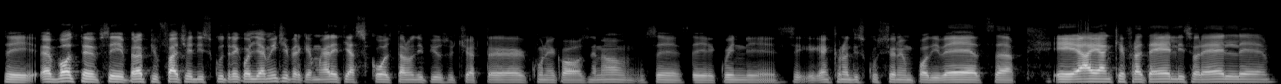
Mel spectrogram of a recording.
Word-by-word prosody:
Sì, 110 -3 +1
e - - 0
a 125 - +6
volte 135 -2 +5
sì, 125 -1 +2
però 125 - +5
è 130 - +1
più 130 -1 -5
facile 125 +1 +3
discutere 120 +1 -4
con 125 0 +1
gli 125 - +1
amici 140 +3 -1
perché 115 - -4
magari 115 +2 0
ti - - -6
ascoltano 115 0 -2
di 110 -1 -7
più 115 0 -7
su 105 +2 -13
certe 105 +1 -8
alcune 105 0 -4
cose, 105 0 -4
no 110 -2 -7
sì, 105 0 -6
sì, 100 0 -5
quindi 105 -3 -6
sì, 105 +3 -14 0.2
è 100 - -5
anche 115 0 -6
una 115 0 -2
discussione 110 +2 -7
un 105 -2 -7
po' 110 - -1
diversa 110 0 +1 0.4
e 120 0 +5
hai 130 +1 +8
anche 130 -1 +2
fratelli, 125 +1 +1
sorelle? 120 0 -1
115 Hz, 185 wpm, -22 LUFS, 105-125 Hz, 0.4 s, hai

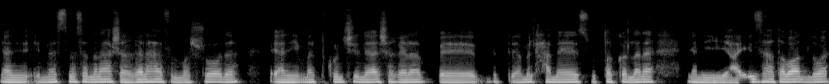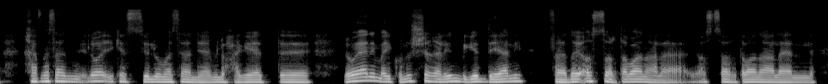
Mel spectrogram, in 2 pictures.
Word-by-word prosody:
يعني 110 +1 +1
الناس 115 +2 -2
مثلًا 120 +2 +1
اللي 120 - +2
أنا 125 - +3
هاشغلها 115 +1 +2
في 115 - -7
المشروع 105 +4 -1
ده 115 +1 -1 0.3
يعني 105 0 +2
ما 110 0 0
تكونش 115 +2 -3
إنها 115 0 +2
شغالة 110 0 +1
ب 110 - -6 0.6
بتعمل 110 +1 -4
حماس 115 -1 0
والطاقة 110 +2 -3
اللي 115 0 +2
أنا 120 +1 +1 0.3
يعني 105 -2 +1
عايزها 120 +5 +1
طبعًا 120 +2 +4
اللي 115 0 -1
هو 125 0 +2 0.2
هاخاف 135 -1 -1
مثلًا 140 0 +2
اللي 135 +2 -1
هو - - +3
يكسلوا 125 -2 0
مثلًا 115 -1 0
يعملوا 110 +2 0
حاجات 110 0 -1
اللي 105 0 +1 0.4
هو 145 - +5
يعني 170 +2 +3
ما 130 - 0
يكونوش 125 +4 -2
شغالين 135 -2 +2
بجِد 125 +1 +2
يعني، 135 +4 +2 0.2
فده 110 +3 +2
يأثّر 140 -1 +2
طبعًا 120 +2 +1
على 100 0 -3
يأثّر 115 -1 -3
طبعًا 115 +1 +1
على 105 -1 +1
ال 100 0 -4
115 Hz, 175 wpm, -22 LUFS, 110-125 Hz, 0.6 s, هو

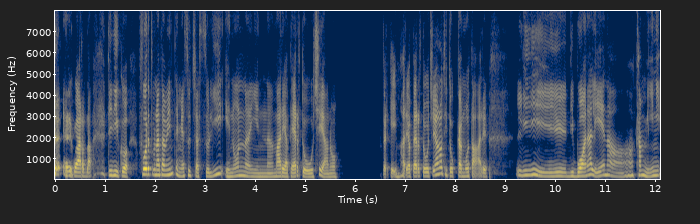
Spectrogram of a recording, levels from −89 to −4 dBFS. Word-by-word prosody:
Eh 200 0 +3
guarda, 180 -1 +3 0.3
ti 225 - -2
dico, 195 -5 +2 0.2
fortunatamente 260 +1 +6
mi 180 - -4
è - - -2
successo 185 -4 -5
lì 245 - -3
e 165 - -5
non 200 +5 -3
in 160 -1 -6
mare 170 +1 +2
aperto 165 +1 0
o 150 - 0
oceano, 155 -1 -3 0.8
perché - - -5
in - - -5
mare 160 - -3
aperto 180 +1 +1
o - - +2
oceano 245 +10 +2
ti 260 -5 -6
tocca 185 -2 0
nuotare. 180 - -2 0.5
Lì 185 -6 -3
di 185 +2 -4
buona 190 +7 +4
lena 195 -3 -4
cammini 215 -1 -2
185 Hz, 150 wpm, -24 LUFS, 170-225 Hz, 0.8 s, fortunatamente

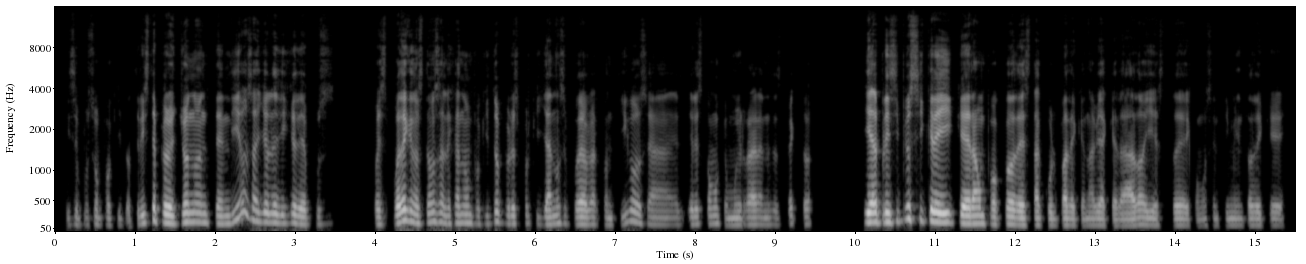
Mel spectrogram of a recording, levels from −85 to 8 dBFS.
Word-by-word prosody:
y - - -20
se 115 0 -15
puso 110 +2 -16
un 110 - -15
poquito 105 -1 -17
triste, 135 +9 0
pero 140 -5 +6
yo 140 +5 +1
no 155 0 -1
entendí, 140 - -4
o 310 +4 -3
sea, 180 - -2
yo 155 -1 -1
le 145 -1 0
dije 135 +1 -3
de: 120 -3 +1
"Pues, 120 +2 -22 0.5
pues, 115 -1 -8
puede 170 +6 +5
que 170 - -1
nos 140 - 0
estemos 150 +4 -6
alejando 140 0 -5
un 140 - -5
poquito, 125 +5 -8
pero 130 -1 -7
es 130 - -6
porque 125 -2 -19
ya 120 0 -1
no 130 +2 -6
se 130 - -18
puede 120 -1 -1
hablar 115 0 -6
contigo, 115 +9 -10
o 145 - -4
sea, 115 -3 -14
eres 120 +1 -8
como 125 +1 -10
que 110 - -17
muy 110 +1 -6
rara 115 +1 -6
en 110 - -13
ese 110 0 -17
aspecto". 120 +2 -15 0.6
Y - - +9
al 155 -1 +8
principio 155 +6 +2
sí 195 -3 -6
creí 150 -3 +9
que 140 -2 +6
era 130 0 +7
un 130 0 0
poco 120 0 -1
de 110 - +3
esta 110 0 -5
culpa 105 0 -4
de 105 -1 -5
que 100 - -15
no 105 - -10
había 105 0 -4
quedado 100 +3 -4
y 110 -1 -4
este 105 0 -7
como 100 0 -18
sentimiento 105 0 -12
de 105 -1 -7
que, 105 0 -12
120 Hz, 260 wpm, -22 LUFS, 110-140 Hz, 0.6 s, Y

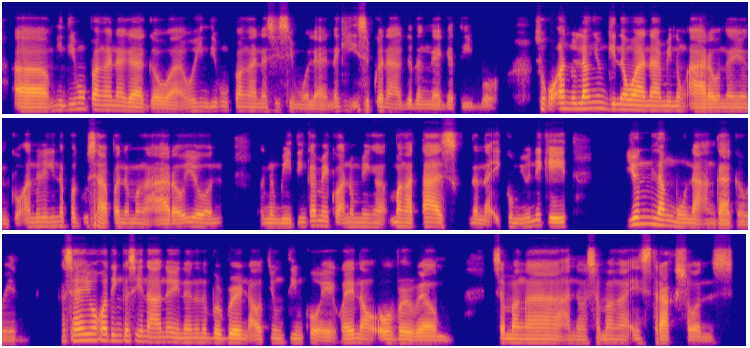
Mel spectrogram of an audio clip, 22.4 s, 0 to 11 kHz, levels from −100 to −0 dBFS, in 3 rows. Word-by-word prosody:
um, 110 -1 +4
hindi 135 +2 -9
mo 165 0 -6
pa 145 -2 0
nga 135 - 0
nagagawa 105 -7 -1
o - - -7
hindi 115 0 -9
mo 120 -1 -13
pa 115 -1 -4
nga 110 - -2
nasisimulan, 95 -4 -2
nag-iisip 115 +6 -1
ka - - 0
na 100 -2 -2
agad 100 +2 -7
ng 100 -1 -6
negatibo. 90 -4 -8 0.3
So, - - -2
kung - - +2
ano 170 -1 +2
lang 170 +1 +4
'yong 180 -3 -7
ginawa 145 -3 +4
namin 130 -1 0
no'ng 120 - -11
araw 105 0 +2
na 105 -1 -4
'yon, 105 0 -5
kung 100 - -10
ano 125 - -7
lang 125 0 -4
napag-usapan 115 -3 0
ng 110 - -7
mga - - -5
araw 105 +1 +1
'yon, 115 -2 -2 0.4
'pag 110 - -10
nag-meeting 115 +2 -5
kami, 145 -1 0
kung - - +1
anong 120 +1 -6
menga 120 -1 -5
mga 115 -2 +1
task 120 -3 +6
na 115 - -4
na-i-communicate 120 +2 0 0.6
'yon 190 +1 +2
lang 160 -3 +4
muna 115 -6 -1
ang 105 +1 -8
gagawin. 90 -2 -3 0.4
Kasi 165 +2 +7
ayoko 180 -1 +3
din 170 0 -4
kasi 160 0 +5
na 135 -1 +3
ano 140 - -1
eh, 130 - -1
na 125 0 -3
na-bu-burnout 120 -2 0
'yong 120 -1 -8
team 115 0 -7
ko, 110 - -2
eh, 90 - -1
o - - -14
kaya 115 +1 +2
na-o-overwhelmed 105 -4 0 0.4
sa 120 - +2
mga 110 -2 0
ano, 100 -1 -7
sa 110 +1 +5
mga 105 -2 -3
instructions. 100 -4 +3
115 Hz, 200 wpm, -25 LUFS, 105-130 Hz, 0.6 s, Kasi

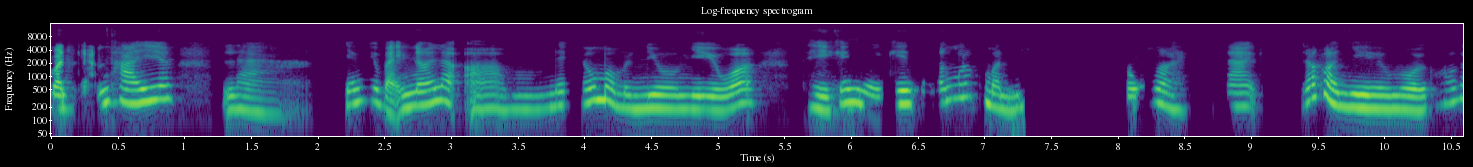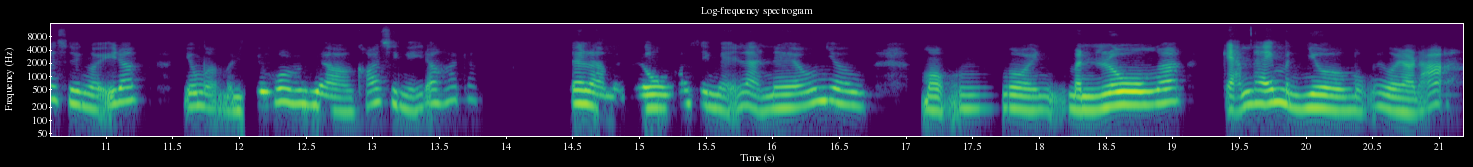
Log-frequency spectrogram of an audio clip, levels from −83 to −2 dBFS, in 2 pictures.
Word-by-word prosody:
mình 190 -1 +4
cảm 255 - -4
thấy 265 +2 +3
á 310 - 0 0.4
là 165 -5 -6 0.5
giống 255 +4 -2
như 265 -2 -4
bạn 200 -3 0
nói 230 +3 +2
là, 280 -2 +1
ờ, 185 -6 -6 0.5
nếu 270 +3 0
mà 295 -4 +4
mình 190 -2 -2
nhường 190 -1 +2
nhiều 180 0 0
á, 245 +4 +2 0.4
thì 180 -3 -1
cái 255 - +1
người 215 -9 0
kia 240 - +4
cũng 235 -2 -27
lấn 255 - -4
lướt 350 -3 -9
mình. 190 -6 -1 0.8
Đúng 175 +1 -2
rồi, 235 -7 -2 0.4
à, 215 -1 -5 0.4
rất 315 +7 -2
là 250 - +5
nhiều 195 -3 +4
người 180 -2 +2
có 260 +3 -8
cái 305 -1 -4
suy 250 -4 +1
nghĩ 195 +3 -1
đó, 285 +2 0 0.3
nhưng 215 +1 -1
mà 200 - -5
mình 170 0 -5
chưa 230 - +4
có 270 0 +3
bao 245 - +1
giờ 185 -9 -1
có 245 +7 -4
suy 250 -3 -5
nghĩ 185 -2 -5
đó 250 - -3
hết 275 +3 -8
á. 305 - -17 0.7
Nên 250 -1 +6
là 215 -4 +2
mình 175 -2 -10
luôn 195 0 +3
có 240 - -8
suy 225 - -2
nghĩ 190 -3 -3
là 210 -4 -3
nếu 200 +7 0
như 250 -6 +1 0.4
một 175 -1 0 0.4
người 185 -3 +1 0.2
mình 175 0 +3
luôn 230 +1 +9
á, 265 +2 +2 0.3
cảm 190 +5 0
thấy 245 +1 +5
mình 215 -8 +2
nhường 185 -3 +4
một 165 - -7
cái 210 -1 -6
người 175 -2 +1
nào 155 -1 0
đó, 230 +9 -2
210 Hz, 210 wpm, -23 LUFS, 185-250 Hz, 0.8 s, luôn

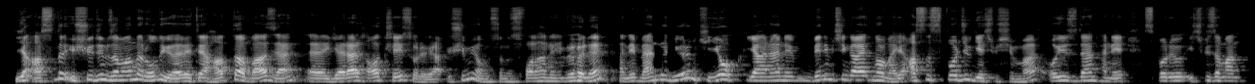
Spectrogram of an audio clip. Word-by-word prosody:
Ya, - - +2
aslında 150 - 0
üşüdüğüm 220 -2 0
zamanlar 205 +3 +2
oluyor, 180 -6 +3
evet, 155 +2 +1
ya, 155 - +3
hatta 160 -3 +3
bazen, 140 -1 +2
eee, 145 - 0
yerel 145 +5 +4
halk 170 +2 -1
şey 175 +2 0
soruyor, 130 - -6
ya, 115 - -4
"Üşümüyor 230 - -4
musunuz?" 125 0 -9
falan, 150 +2 -1
hani, 150 -2 -4
böyle. 170 +3 +3
Hani, 150 +2 -2
ben 155 +3 +3
de 215 -4 -3
diyorum 250 +7 0
ki 240 -8 -8
"Yok, 225 +4 +1
yani, 180 -1 +2
hani, 185 -2 -3
benim 205 +5 0
için 220 0 -5
gayet 205 -1 +5
normal." 160 -8 0
Ya, 155 - -2
aslında 185 +5 0
sporcu 215 +1 -3
bir 205 - -5
geçmişim 135 -5 -4
var, - - -2
o 170 - -2
yüzden, 180 0 -1
hani, 150 -3 -3 0.2
sporu 175 0 -3
hiçbir 160 +4 -9
zaman, 170 -1 -3
175 Hz, 210 wpm, -22 LUFS, 150-200 Hz, 0.2 s, gayet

